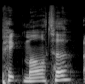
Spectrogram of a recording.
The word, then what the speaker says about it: Pickmate: I think it's pronounced Pickmarter. – It is Pickmarter. – It's like the German drink.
